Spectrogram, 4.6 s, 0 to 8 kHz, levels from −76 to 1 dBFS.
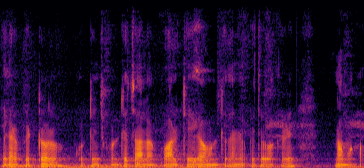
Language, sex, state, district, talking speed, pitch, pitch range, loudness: Telugu, male, Andhra Pradesh, Manyam, 160 wpm, 90 Hz, 90-110 Hz, -21 LUFS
